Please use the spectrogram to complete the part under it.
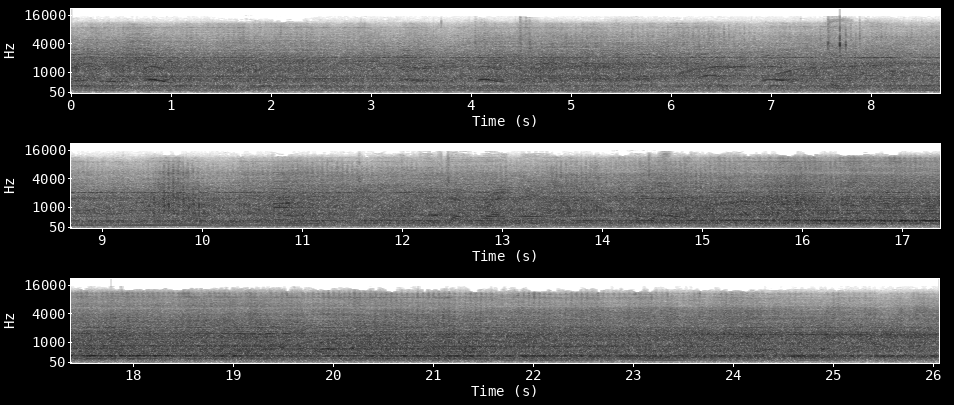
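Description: A crowd shouts and cheers in a street outdoors.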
